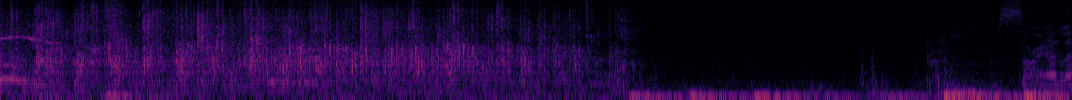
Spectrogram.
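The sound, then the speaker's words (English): An audience at a film screening claps in a dense, steady burst of applause for several seconds, then it quickly fades, leaving low thumps and faint murmuring voices. “Round of applause, come on.”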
